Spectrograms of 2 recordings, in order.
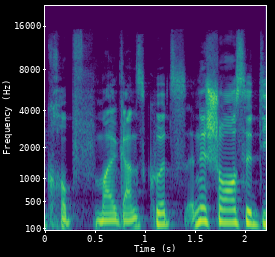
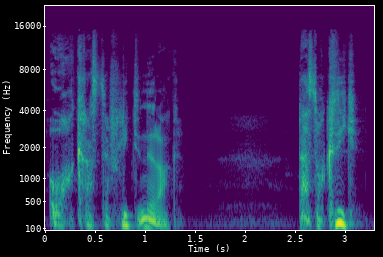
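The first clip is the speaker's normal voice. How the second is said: hushed inner thought. Retold or imitated. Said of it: "mein erster Gedanke war".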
